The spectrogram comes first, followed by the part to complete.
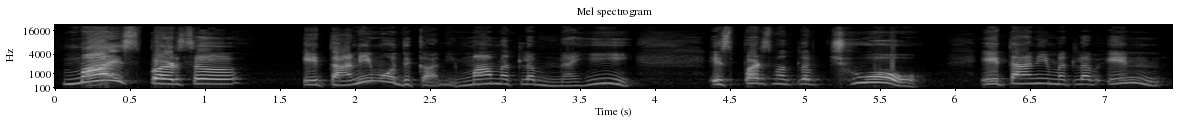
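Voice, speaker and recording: A woman teacher with a high voice explains a Sanskrit text word by word. She reads each line aloud, then translates it, giving the characters' speech a livelier delivery. Her voice has a gravelly, fry-edged texture. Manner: acts out the characters' lines in a livelier voice.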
